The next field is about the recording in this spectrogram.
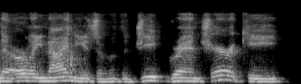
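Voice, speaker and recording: A somewhat breathy voice at a moderate pace, with fairly even intonation. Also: man. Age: 60s. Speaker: realtor and folk singer-songwriter. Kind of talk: interview reminiscence. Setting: video call. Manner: halting, many restarts and fillers.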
